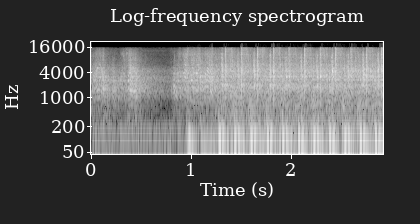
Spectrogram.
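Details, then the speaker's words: Kawasaki 454 motorcycle with newly fitted starter: short crank catches quickly, then uneven, lumpy thumping at about three beats a second; rough running, owner suspects the timing chain. "is she's still running really rough because I think the timing chain is still the problem"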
